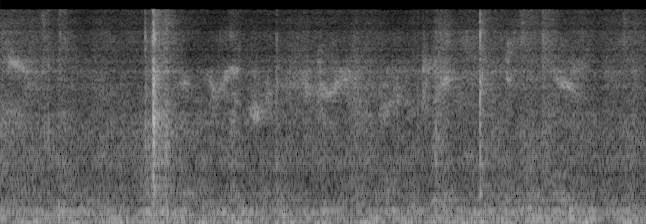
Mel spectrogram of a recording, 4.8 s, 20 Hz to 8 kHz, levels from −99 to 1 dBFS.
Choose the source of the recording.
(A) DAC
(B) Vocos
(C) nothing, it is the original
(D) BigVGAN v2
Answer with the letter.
A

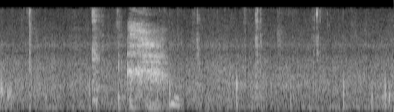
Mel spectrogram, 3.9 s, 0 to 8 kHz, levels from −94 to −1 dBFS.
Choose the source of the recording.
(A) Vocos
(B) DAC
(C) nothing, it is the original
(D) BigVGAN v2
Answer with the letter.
C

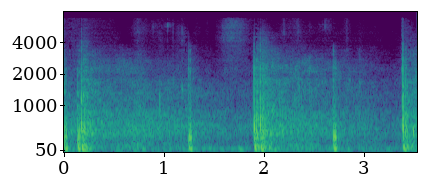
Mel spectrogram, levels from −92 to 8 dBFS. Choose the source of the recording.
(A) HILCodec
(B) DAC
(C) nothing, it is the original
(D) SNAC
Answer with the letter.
B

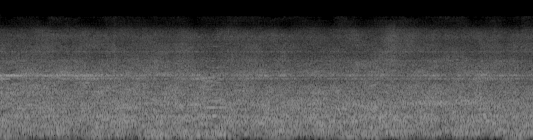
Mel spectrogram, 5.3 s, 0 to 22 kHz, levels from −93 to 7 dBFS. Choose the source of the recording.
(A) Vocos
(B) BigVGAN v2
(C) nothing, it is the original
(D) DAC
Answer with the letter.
D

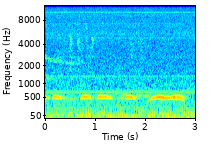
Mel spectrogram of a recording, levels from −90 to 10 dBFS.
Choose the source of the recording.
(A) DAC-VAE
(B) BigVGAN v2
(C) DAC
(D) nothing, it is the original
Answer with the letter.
D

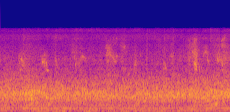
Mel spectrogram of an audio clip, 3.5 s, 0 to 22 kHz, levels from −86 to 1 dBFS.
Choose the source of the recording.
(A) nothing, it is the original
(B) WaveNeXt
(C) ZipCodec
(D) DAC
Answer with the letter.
D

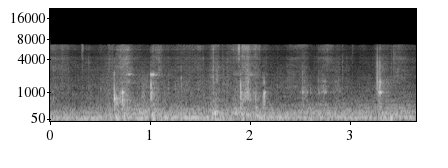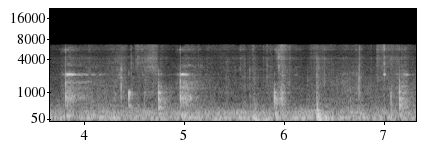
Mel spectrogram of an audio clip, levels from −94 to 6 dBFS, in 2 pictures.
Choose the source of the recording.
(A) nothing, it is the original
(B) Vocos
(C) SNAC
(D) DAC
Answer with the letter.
D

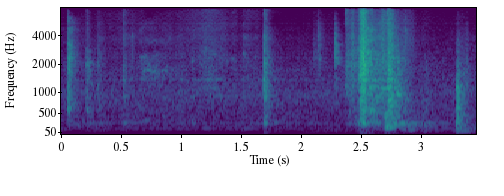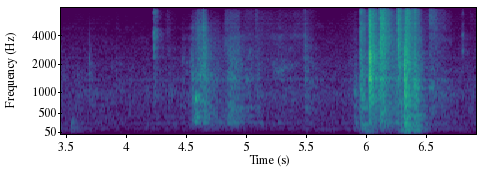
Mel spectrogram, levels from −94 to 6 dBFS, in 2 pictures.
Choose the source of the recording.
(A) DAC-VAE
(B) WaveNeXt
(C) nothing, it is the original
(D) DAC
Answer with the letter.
D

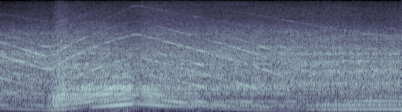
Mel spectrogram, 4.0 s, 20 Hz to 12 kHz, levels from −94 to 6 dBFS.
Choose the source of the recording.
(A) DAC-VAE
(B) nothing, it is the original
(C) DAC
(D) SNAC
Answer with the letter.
B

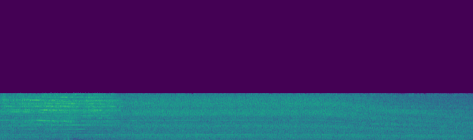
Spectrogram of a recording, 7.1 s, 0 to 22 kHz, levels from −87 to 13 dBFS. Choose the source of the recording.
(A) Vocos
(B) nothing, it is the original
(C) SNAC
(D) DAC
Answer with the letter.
B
